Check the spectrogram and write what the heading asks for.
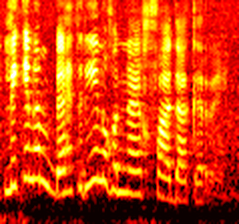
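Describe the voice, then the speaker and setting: A woman teaching Quran recitation rules in an earnest lesson, repeating key phrases and slowing down for emphasis. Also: sits high, very animated, slight background noise. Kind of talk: religious lesson.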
